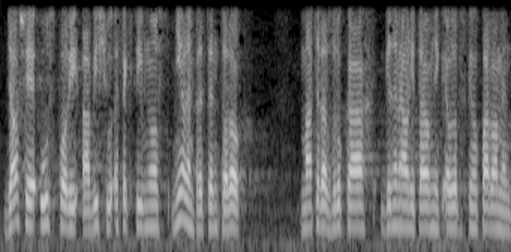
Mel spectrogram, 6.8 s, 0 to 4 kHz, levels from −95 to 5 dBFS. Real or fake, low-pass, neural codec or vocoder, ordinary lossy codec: real; 3.6 kHz; none; none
